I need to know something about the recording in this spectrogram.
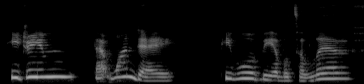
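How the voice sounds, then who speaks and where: A woman librarian reading a picture book aloud to children, with expressive, emphatic phrasing and casual asides. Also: high voice, a little slow.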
